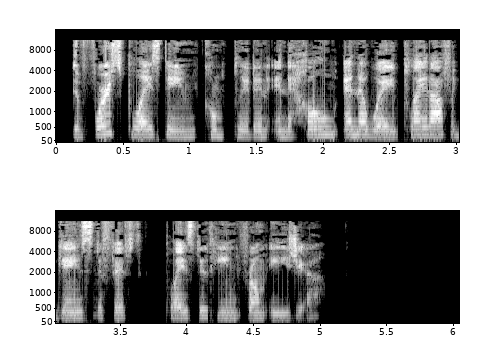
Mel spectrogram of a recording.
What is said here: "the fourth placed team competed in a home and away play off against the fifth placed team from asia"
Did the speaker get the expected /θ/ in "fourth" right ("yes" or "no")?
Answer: no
